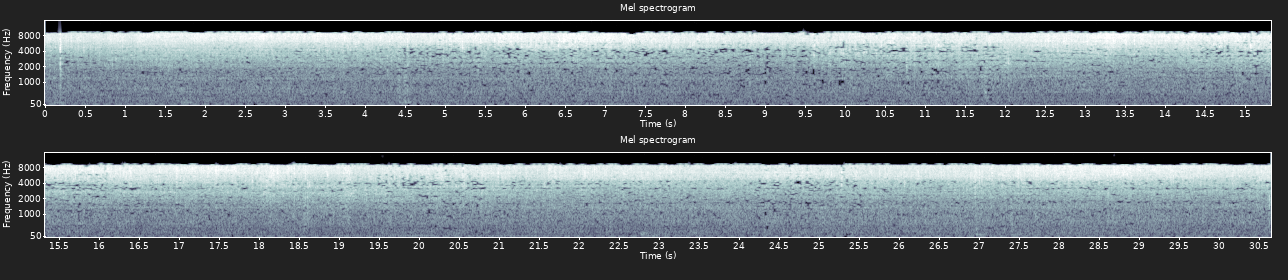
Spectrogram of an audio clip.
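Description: Salmon and meat sizzling steadily on a hot tabletop grill plate, a continuous high hiss.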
